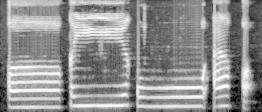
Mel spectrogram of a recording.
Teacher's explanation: huruf qof juga tidak mengeluarkan angin ya karena dia bukan huruf hanes ya jadi dia tidak boleh mengeluarkan angin. · Nah untuk membaca huruf qof antunnya bisa sambil tangannya di depan mulut ya untuk mengetahui apakah dia keluar angin atau tidak ya. Kemudian huruf qof ini dibaca dengan tebal dan ketika sukun dia dibaca dengan dipantulkan dan tebal juga pantulannya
